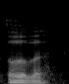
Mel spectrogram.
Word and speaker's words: Ove: Mine is also A Man Called Ove. Which is how you pronounce it in Swedish, trust me.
